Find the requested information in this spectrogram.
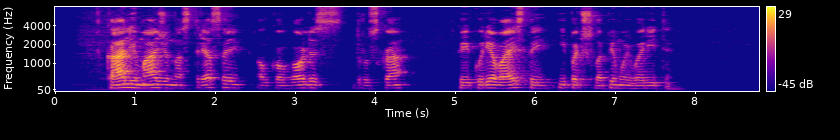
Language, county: Lithuanian, Vilnius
